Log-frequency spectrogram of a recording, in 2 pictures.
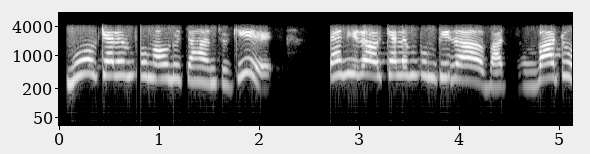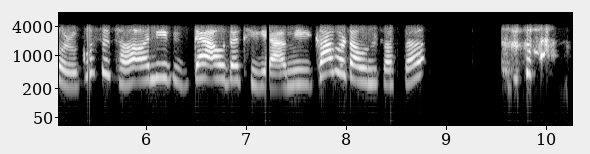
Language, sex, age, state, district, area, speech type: Nepali, female, 18-30, West Bengal, Kalimpong, rural, conversation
